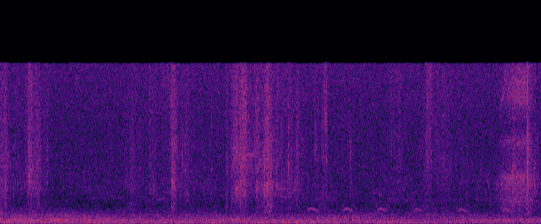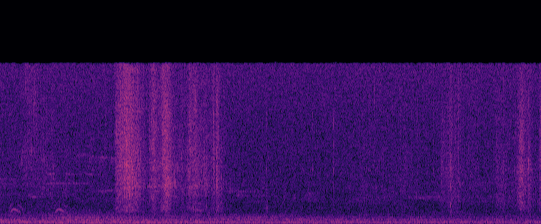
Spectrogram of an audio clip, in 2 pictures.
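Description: A steady low rumble that slowly fades, with hens scratching and rustling in dry leaves. A run of about eight soft, evenly spaced peeps comes a few seconds in.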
